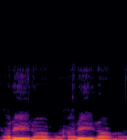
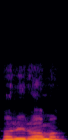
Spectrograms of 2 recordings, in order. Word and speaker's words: Hare Rama: Or Hare Rama, the A goes, it's Hare Ram. Every syllable must be pronounced.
